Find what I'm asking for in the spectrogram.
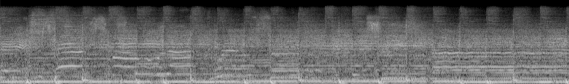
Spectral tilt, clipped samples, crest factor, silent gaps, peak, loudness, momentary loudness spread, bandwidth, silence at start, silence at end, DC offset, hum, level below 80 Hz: -4 dB/octave; under 0.1%; 14 dB; none; -4 dBFS; -16 LUFS; 2 LU; 16.5 kHz; 0 s; 0 s; under 0.1%; none; -30 dBFS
